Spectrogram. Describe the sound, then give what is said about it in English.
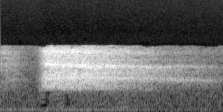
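A deep breath released through the mouth during a guided breathing exercise. One long, breathy exhale begins abruptly, then slowly fades, with no talk over it. “hold it for a count of three, and then release the breath through the mouth.”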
